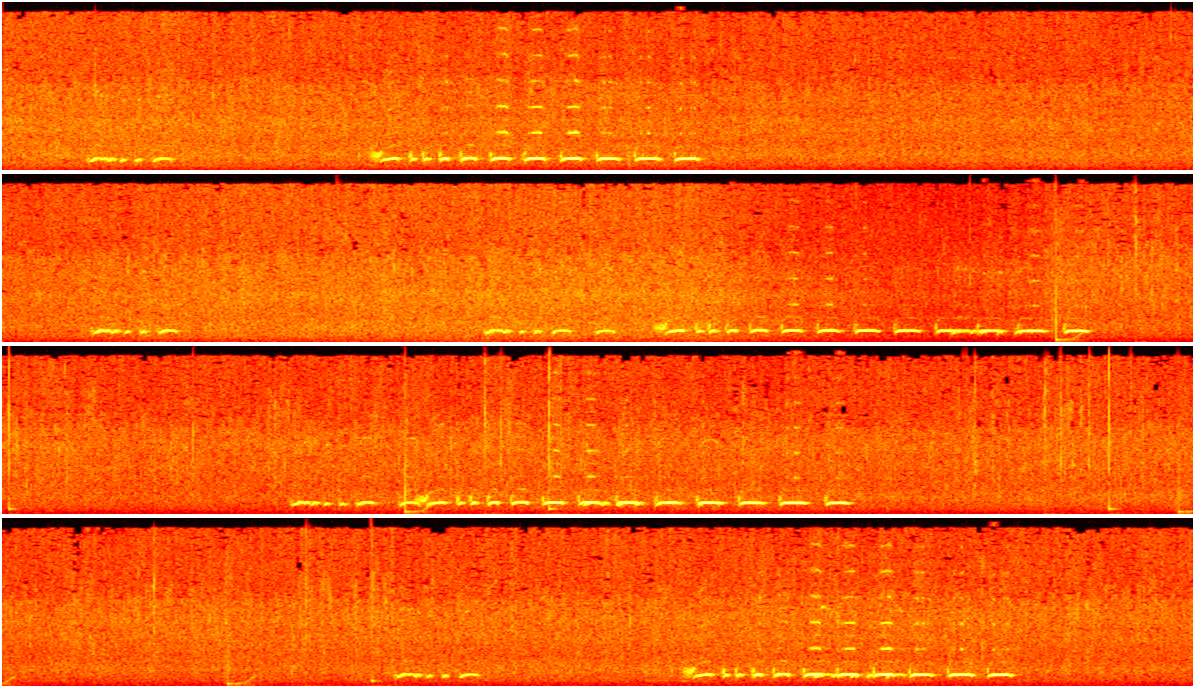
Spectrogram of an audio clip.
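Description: Zebra doves (perkutut) cooing over steady rain: each phrase is a few short notes running into a fast string of cooing notes, coming about every four to eight seconds. A few soft low knocks sound in the middle.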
